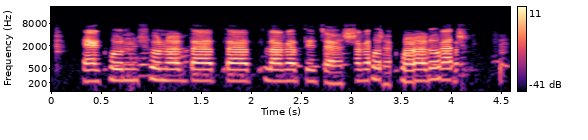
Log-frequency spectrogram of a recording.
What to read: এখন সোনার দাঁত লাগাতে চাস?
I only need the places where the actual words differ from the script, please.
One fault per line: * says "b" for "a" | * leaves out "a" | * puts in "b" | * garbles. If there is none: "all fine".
* puts in "দাঁত"
* garbles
